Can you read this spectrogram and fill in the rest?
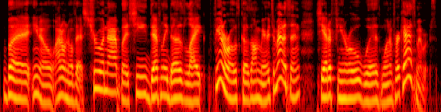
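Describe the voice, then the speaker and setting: Animated gossipy woman in her forties. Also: low voice, fairly quick. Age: 40s. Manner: animated, catty, drops into whispers for asides. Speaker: reality TV recap vlogger. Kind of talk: gossipy episode recap.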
